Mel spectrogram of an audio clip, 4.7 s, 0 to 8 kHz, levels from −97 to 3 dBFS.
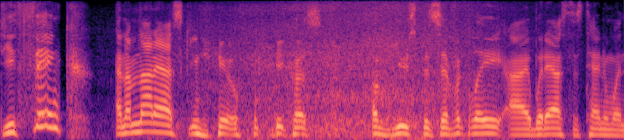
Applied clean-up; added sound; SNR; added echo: none; Waves, surf; 16 dB; none.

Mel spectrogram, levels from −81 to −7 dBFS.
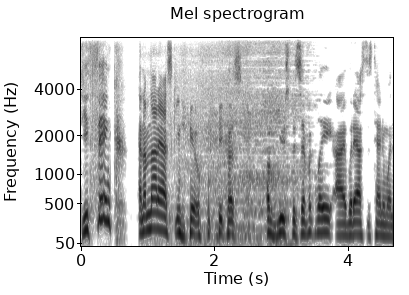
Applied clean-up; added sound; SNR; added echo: classical method Wiener filter.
